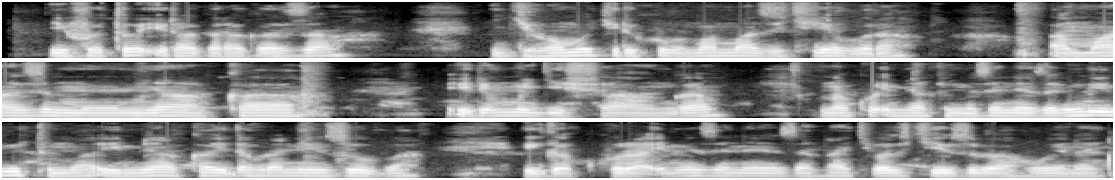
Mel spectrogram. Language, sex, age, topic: Kinyarwanda, male, 18-24, agriculture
